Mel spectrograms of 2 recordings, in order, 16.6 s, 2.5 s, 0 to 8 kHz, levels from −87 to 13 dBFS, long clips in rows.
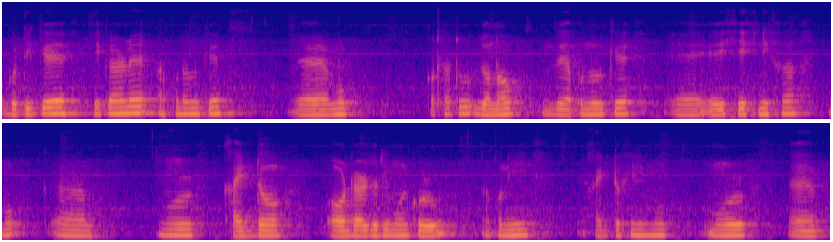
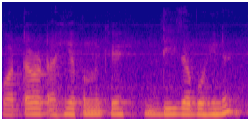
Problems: none marked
